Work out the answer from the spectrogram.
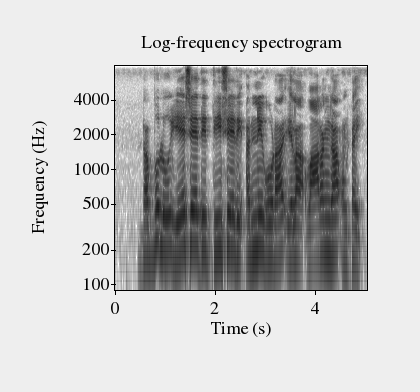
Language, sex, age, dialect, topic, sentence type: Telugu, male, 31-35, Telangana, banking, statement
